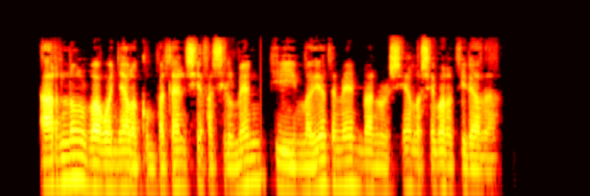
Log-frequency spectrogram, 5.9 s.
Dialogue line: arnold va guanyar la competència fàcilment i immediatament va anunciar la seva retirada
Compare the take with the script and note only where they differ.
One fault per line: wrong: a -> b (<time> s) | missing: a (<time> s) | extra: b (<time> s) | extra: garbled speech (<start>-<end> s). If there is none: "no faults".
no faults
